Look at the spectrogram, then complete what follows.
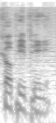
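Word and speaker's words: Ko Phi Phi: There's an island called Phi Phi. It's spelled like this, but it's pronounced Koh Phi Phi.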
